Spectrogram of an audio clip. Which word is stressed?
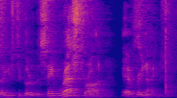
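restaurant. The word restaurant carries the main stress. It was a restaurant, not a bar. "not the same bar"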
